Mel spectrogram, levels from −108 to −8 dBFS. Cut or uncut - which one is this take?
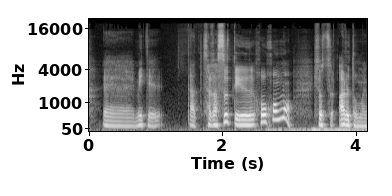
cut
